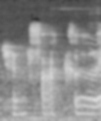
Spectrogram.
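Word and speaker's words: Chen Fake: Here in Brazil, it's a little bit difficult because people see the word Chenfaka and they think fake because there's lots of talk about fake news here in Brazil right now.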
